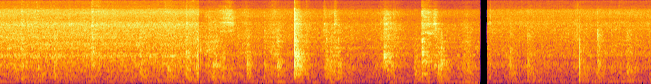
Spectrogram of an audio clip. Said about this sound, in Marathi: वाल पण घालायचे आपण फोडणीला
